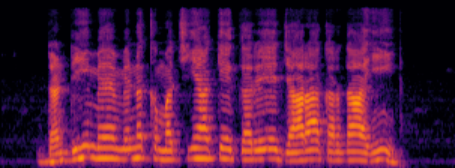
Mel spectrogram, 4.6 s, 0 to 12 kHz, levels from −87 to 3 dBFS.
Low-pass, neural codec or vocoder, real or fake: 9.9 kHz; vocoder, 22.05 kHz, 80 mel bands, WaveNeXt; fake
